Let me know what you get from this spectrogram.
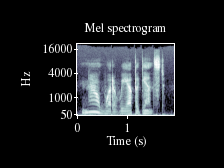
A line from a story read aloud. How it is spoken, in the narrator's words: grumbled O'Keefe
